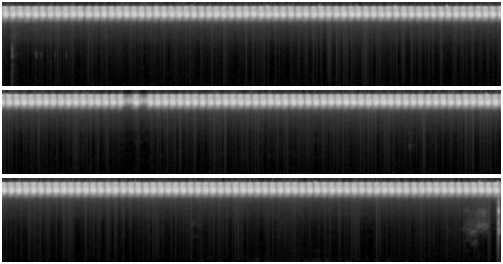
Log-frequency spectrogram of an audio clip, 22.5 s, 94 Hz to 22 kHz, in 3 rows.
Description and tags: Crickets recorded at night. 88.1KHz 16bits, recorded with Edirol R-09HR here in S/W of France.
